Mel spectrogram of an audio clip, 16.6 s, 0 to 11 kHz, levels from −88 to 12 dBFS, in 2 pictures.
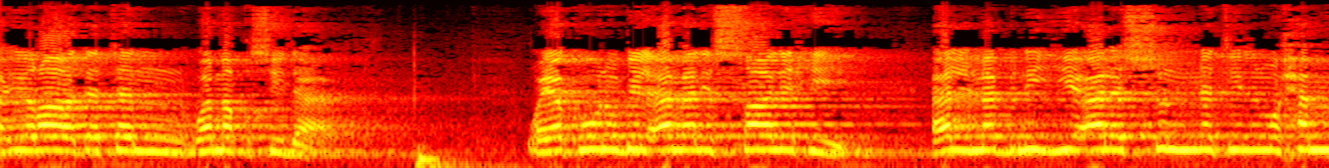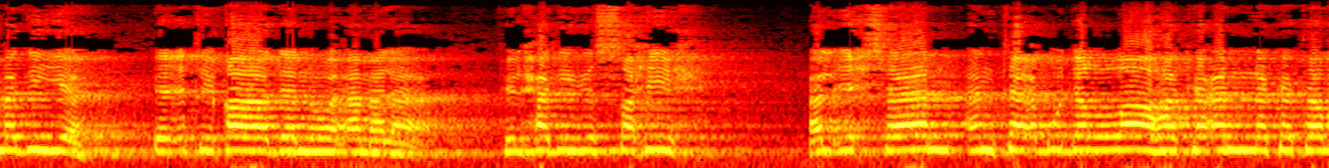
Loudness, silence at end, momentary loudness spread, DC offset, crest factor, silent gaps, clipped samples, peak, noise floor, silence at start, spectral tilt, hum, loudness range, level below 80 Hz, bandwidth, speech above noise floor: -10 LUFS; 0 s; 13 LU; under 0.1%; 10 dB; none; 0.5%; 0 dBFS; -35 dBFS; 0 s; -3.5 dB/octave; none; 4 LU; -40 dBFS; 10.5 kHz; 26 dB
